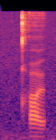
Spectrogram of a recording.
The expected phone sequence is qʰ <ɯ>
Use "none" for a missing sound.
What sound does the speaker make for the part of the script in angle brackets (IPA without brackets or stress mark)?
ə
